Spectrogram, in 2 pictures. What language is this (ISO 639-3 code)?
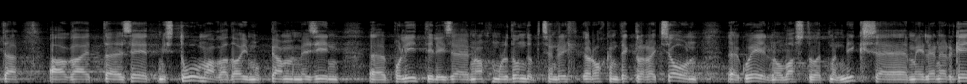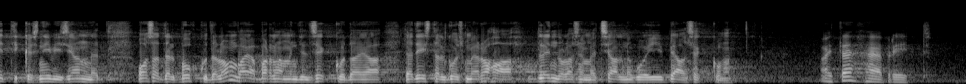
est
